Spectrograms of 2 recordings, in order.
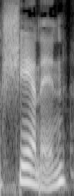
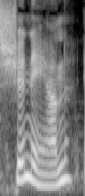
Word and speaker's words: Shanann: And a lot of people get her name wrong, trying to call her Shannon, but it's Shanann.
